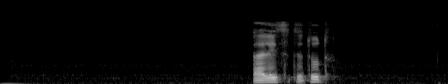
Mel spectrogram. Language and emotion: Russian, neutral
